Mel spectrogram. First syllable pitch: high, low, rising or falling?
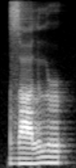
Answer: low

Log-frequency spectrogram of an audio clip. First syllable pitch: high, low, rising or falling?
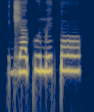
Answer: low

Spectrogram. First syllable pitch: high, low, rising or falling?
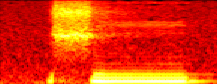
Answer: low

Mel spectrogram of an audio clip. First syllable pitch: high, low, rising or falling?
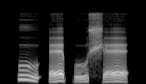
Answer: falling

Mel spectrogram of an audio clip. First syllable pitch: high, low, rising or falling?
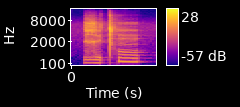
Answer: low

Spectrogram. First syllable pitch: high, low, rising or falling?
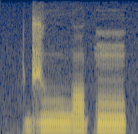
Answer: high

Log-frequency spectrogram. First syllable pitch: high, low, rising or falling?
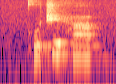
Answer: low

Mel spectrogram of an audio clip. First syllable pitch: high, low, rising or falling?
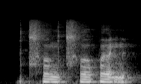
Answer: falling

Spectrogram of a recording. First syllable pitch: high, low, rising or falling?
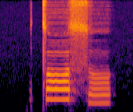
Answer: high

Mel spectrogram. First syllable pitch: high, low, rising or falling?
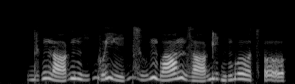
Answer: rising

